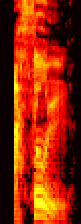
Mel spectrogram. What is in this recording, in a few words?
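"AZUL", Spanish, male; mekanta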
